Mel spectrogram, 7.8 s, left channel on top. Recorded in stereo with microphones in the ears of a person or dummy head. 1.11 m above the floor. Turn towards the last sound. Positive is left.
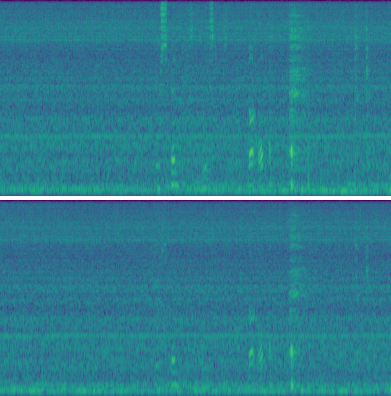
turn(degrees=15)  # may be behind; listen again after turning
